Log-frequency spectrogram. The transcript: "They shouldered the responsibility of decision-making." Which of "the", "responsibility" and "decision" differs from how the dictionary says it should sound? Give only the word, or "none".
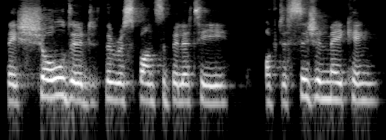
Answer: none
